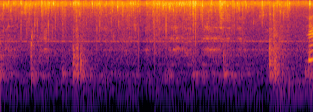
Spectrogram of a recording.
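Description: Chopped garlic and cumin frying in a pan for dhaba-style lasooni palak, a steady bright sizzle up close with a few soft stirring scrapes, no voices.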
